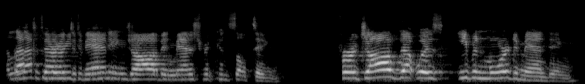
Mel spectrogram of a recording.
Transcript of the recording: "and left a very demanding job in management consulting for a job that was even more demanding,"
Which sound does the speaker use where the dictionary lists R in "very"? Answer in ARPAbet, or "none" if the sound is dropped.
none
